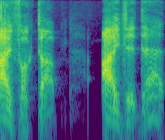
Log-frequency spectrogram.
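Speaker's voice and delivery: gruff put-on voice. Mocking someone's apology by imitating his voice: imitating someone's gruff voice. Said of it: "this gruff".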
